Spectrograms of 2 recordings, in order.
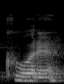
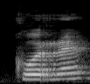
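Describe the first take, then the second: First: Corre with one short tapped r; single R. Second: Corre with a long rolled rr, louder and higher; double R. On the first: Teacher testing both versions aloud, single r. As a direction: say corre as if written core. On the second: Teacher testing both versions aloud, double r. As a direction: roll the rr hard in corre. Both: Shown as a demonstration. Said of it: "repetindo as duas versões".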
